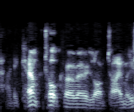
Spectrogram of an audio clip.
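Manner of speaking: usual speaking voice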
